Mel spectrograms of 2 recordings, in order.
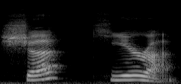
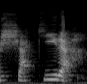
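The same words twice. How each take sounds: First: It is said with English vowels and sounds. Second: It is said with Spanish vowels and sounds. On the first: The speaker calls it right. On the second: The speaker calls it wrong.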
